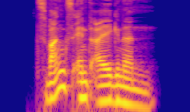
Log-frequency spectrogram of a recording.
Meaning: to forcefully expropriate
- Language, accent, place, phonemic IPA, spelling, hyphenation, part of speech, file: German, Germany, Berlin, /ˈt͡svaŋsʔɛntˌʔaɪ̯ɡnən/, zwangsenteignen, zwangs‧ent‧eig‧nen, verb, De-zwangsenteignen.ogg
